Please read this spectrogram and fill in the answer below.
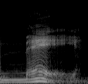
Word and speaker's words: me: the G minor scale, is going to be may, M-E is how you would spell it out.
